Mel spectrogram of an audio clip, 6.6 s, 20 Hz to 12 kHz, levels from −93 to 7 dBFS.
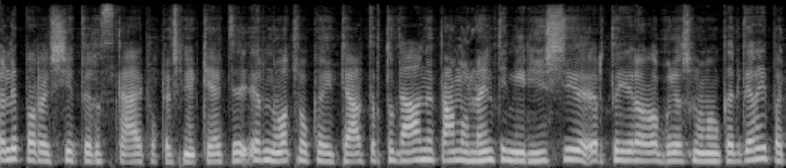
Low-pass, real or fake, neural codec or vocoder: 10.8 kHz; fake; codec, 44.1 kHz, 1.7 kbps, Pupu-Codec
